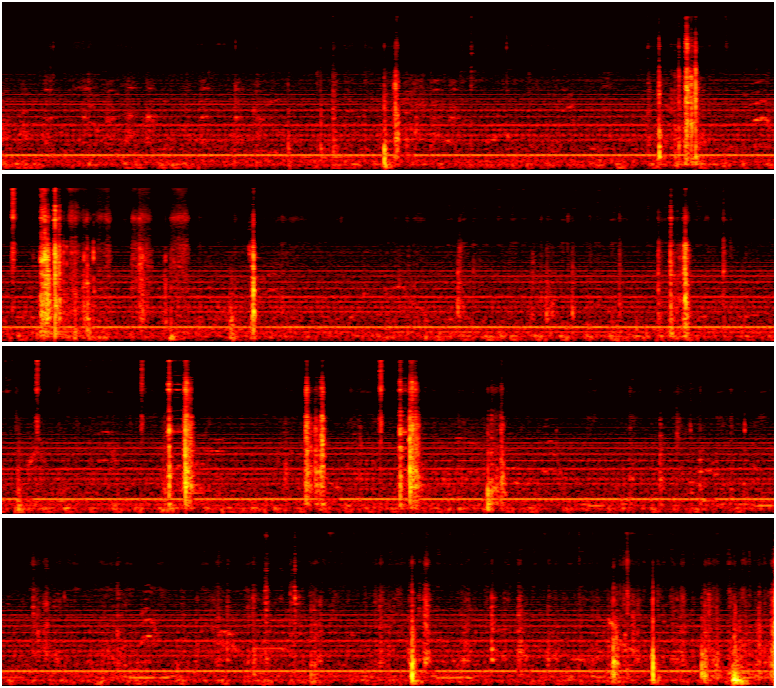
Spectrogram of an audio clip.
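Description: A steady mid-pitched electrical hum, with a dozen or so sharp clicks and taps scattered over it. The taps come in small clusters, the loudest about seven to eight seconds in, around seventeen to twenty seconds in, and again near the end.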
